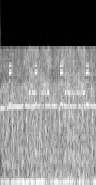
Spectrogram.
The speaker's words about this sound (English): Now, we have a helicopter here.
